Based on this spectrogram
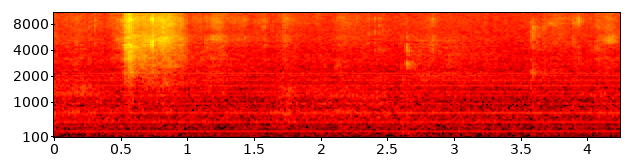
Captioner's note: leaf rustling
